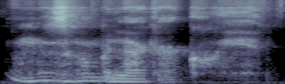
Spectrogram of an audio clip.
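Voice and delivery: hushed whispered I quit; whispered giving up. Real, not acted. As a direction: drop to a breathy whisper. Whispered quitting.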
